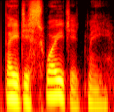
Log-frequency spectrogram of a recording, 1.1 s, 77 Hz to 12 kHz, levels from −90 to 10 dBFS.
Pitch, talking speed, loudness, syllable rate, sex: 125 Hz, 155 wpm, -15 LUFS, 4.9 syllables/s, male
